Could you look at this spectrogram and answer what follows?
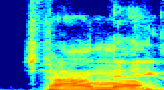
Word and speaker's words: chama: Chama, pronounced chama, is a versatile Portuguese slang term meaning flame, let's go, or call to action.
